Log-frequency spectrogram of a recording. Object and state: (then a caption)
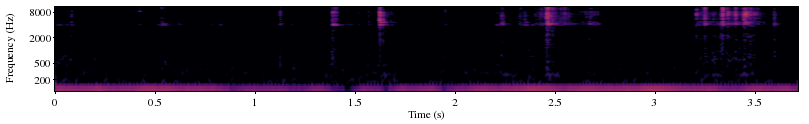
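Ceramic piggy bank with coins rattling inside. A hand-sized, hollow, white glazed ceramic piggy bank holding coins is held in both hands, shaken and tilted so the coins rattle inside. Bright, short metallic clinks and jingles come in irregular bursts, with a cluster near the end, over a steady low hum.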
